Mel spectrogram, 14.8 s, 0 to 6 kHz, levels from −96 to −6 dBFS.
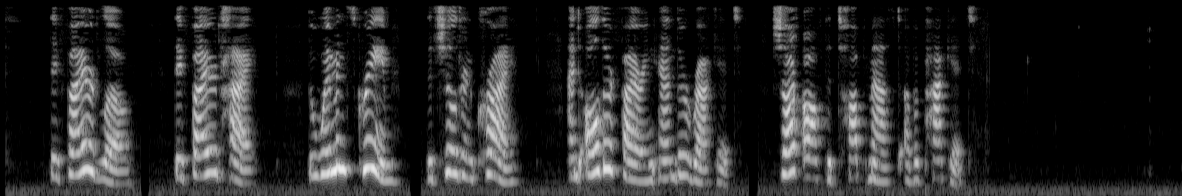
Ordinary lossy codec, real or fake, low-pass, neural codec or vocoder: MP3, 48 kbps; real; 5.4 kHz; none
